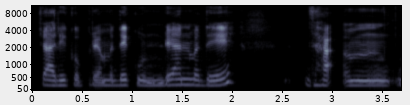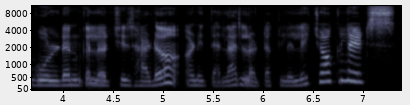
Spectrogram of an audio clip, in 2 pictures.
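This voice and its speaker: A woman's voice: medium pitch, dry recording, clean studio sound. An older woman telling a story to children in a simple, grandmotherly way, often repeating words.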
